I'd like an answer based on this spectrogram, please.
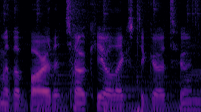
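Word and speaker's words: Tokio: there's a person named tokyo in the silver case yeah it's spelt um with an i instead of a y but either way yeah it's the exact same pronunciation everything tokyo uh yeah he's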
